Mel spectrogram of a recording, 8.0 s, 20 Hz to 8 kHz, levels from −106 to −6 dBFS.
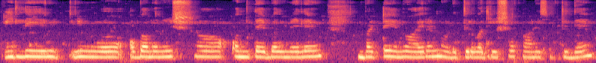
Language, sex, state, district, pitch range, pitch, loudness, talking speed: Kannada, female, Karnataka, Mysore, 220-235 Hz, 225 Hz, -16 LUFS, 85 wpm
